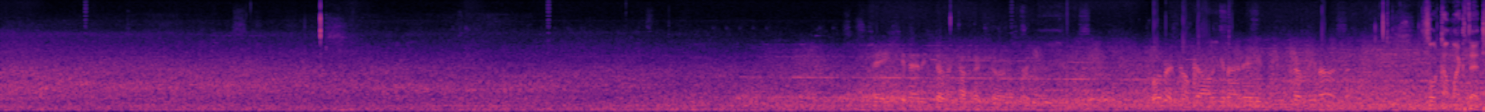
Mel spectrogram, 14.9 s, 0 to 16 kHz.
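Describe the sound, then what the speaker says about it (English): A China Airlines Airbus A350-900 pushing back at LAX, a broad steady jet engine roar that swells louder partway through, heard from a distance with a commentator talking over it. "China Airlines, the A350-900, now pushing back."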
